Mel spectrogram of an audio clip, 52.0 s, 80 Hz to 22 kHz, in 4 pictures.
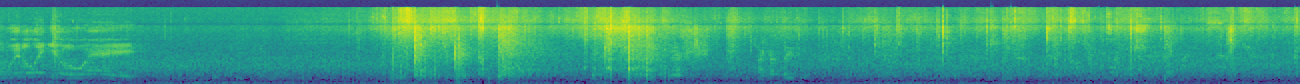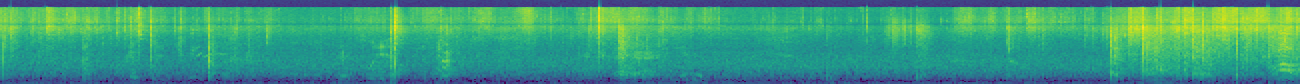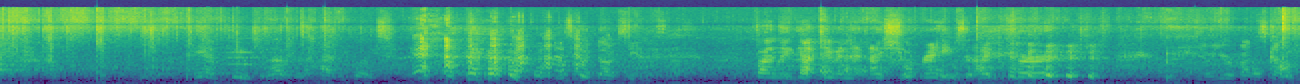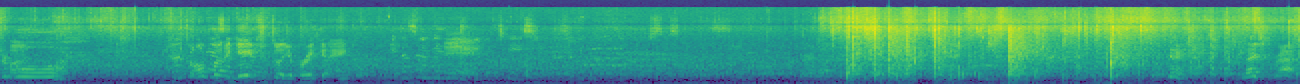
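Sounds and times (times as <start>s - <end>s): rattling mail and plate: 47.2s - 52.0s.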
